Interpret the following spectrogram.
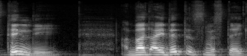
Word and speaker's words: Tindie: when you sell your stuff on pcbs on tinder or how it's spelled you should also include sdl files or 3d printer of a case okay yeah yeah sure it's tindy but i did this mistake as well this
